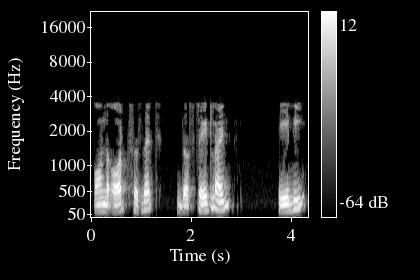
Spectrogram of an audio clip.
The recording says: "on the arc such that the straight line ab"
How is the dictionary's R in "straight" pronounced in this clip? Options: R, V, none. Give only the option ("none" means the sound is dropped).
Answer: R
